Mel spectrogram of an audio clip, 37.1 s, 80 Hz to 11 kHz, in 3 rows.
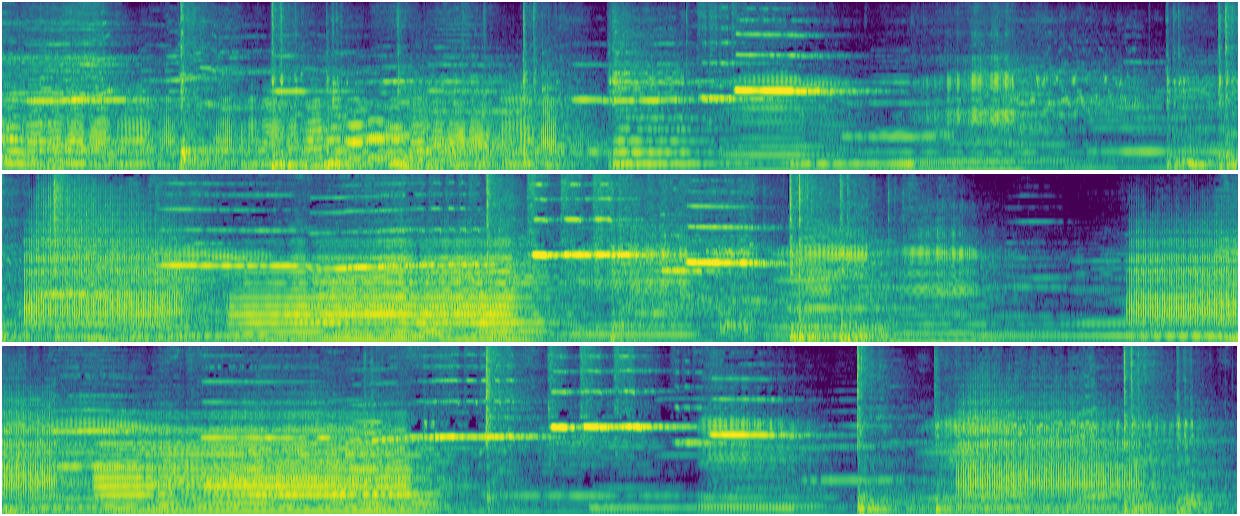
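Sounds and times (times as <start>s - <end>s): bowed cello low notes: 0.0s - 30.3s, 31.4s - 37.0s
clarinet: 0.0s - 37.0s
flute: 0.0s - 37.0s
viola: 0.0s - 37.0s
bass trombone low notes: 12.6s - 17.6s, 23.6s - 28.8s, 34.1s - 36.5s.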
